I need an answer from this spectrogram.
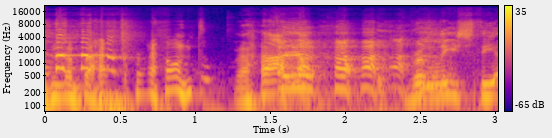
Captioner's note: laughing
